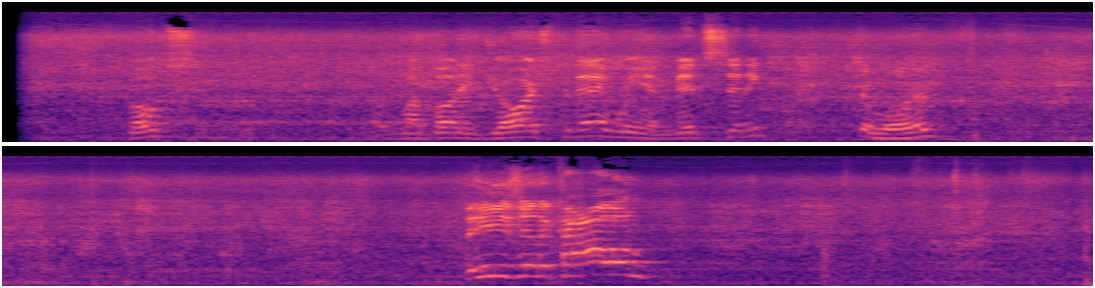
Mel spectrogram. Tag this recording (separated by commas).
Speech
